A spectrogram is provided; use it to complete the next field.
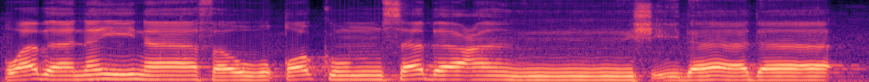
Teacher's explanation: qof dia tebal. Sedangkan kaf dia tipis.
